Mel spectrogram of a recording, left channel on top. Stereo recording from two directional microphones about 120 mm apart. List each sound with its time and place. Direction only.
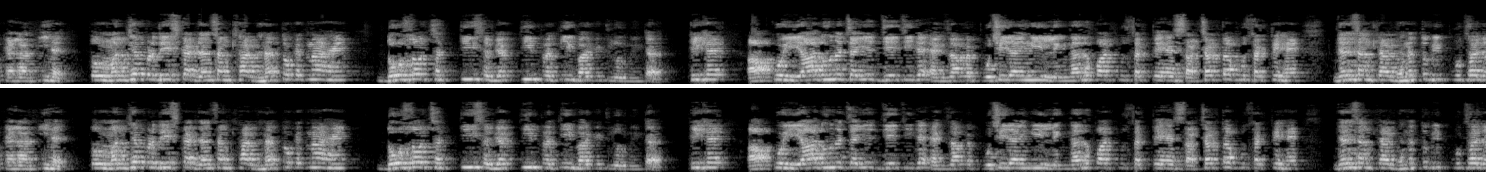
0.0 s speech: 35° left (ahead or behind)
0.4 s speech: 25° left (ahead or behind)
7.2 s speech: 25° left (ahead or behind)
